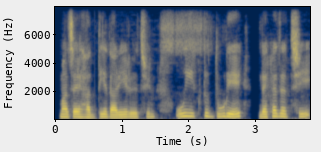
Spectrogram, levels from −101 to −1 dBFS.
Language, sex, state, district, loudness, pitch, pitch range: Bengali, female, West Bengal, North 24 Parganas, -17 LUFS, 190 Hz, 175-210 Hz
